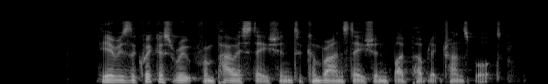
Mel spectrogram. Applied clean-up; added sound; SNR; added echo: none; none; none; none.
